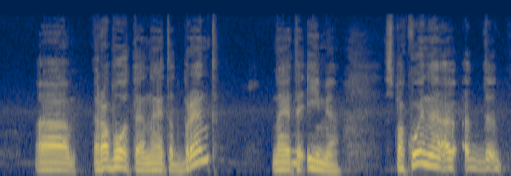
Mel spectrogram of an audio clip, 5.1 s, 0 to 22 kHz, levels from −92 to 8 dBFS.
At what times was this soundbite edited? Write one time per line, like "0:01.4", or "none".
none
